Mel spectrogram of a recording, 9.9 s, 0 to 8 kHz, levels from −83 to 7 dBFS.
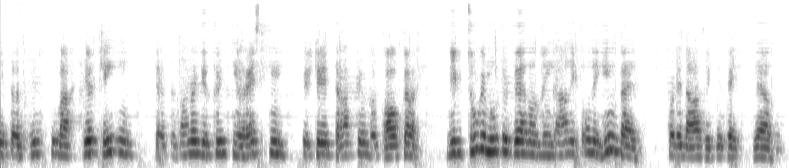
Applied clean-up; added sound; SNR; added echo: neural mask model DeepFilterNet 3.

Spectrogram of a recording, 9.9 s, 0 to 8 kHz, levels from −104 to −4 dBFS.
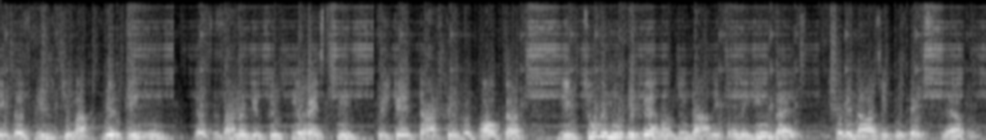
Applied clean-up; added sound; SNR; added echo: neural separator model SepFormer DNS4.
